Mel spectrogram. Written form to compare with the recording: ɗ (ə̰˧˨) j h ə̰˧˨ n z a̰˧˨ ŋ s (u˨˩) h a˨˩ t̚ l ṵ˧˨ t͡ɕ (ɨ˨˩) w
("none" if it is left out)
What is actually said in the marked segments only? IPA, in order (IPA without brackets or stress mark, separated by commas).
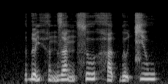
ə̰˧˨, u˨˦, ɨ˧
